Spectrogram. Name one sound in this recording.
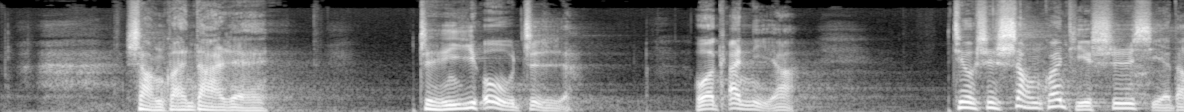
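An elderly man speaks in a mocking, drawn-out tone, close by.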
